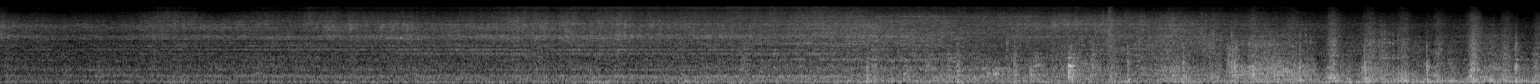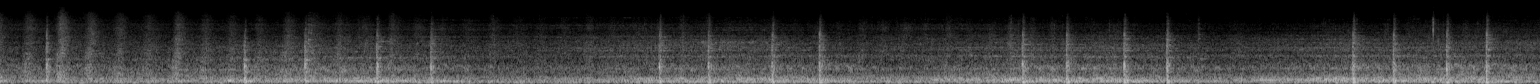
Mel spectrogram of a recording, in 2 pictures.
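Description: BR Standard Class 9F steam locomotive 92134 moving slowly on the track with a hiss of steam. Its wheels click irregularly over rail joints and points from about ten seconds in, and the sound grows louder as it draws nearer.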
